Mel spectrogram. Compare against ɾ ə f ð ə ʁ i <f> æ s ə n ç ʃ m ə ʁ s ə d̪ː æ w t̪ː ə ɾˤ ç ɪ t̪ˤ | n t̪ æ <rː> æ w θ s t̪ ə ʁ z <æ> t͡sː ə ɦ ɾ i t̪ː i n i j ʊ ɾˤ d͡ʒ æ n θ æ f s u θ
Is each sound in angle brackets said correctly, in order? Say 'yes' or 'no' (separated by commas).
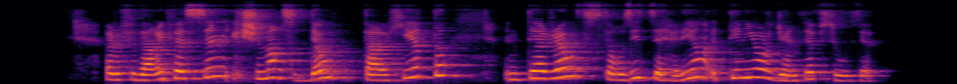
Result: yes, yes, no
